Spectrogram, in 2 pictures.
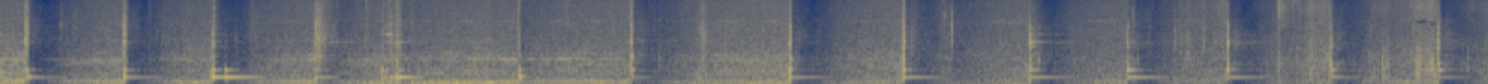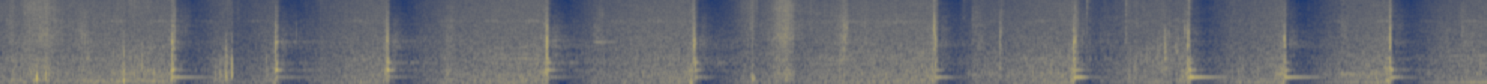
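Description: A broad-bladed hewing axe (the "sù") squaring a felled log, its arched blade chopping into the wood in a steady rhythm of about one blow a second.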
